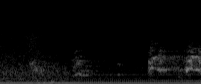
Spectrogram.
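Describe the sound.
Small dogs, among hundreds kept in cramped, dirty rabbit cages at a family house, bark and yelp faintly over a steady low hum, with a few short yips standing out near the end.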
